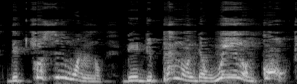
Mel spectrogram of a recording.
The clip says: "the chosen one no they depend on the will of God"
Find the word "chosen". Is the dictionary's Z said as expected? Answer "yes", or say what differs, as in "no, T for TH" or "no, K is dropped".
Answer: no, S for Z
